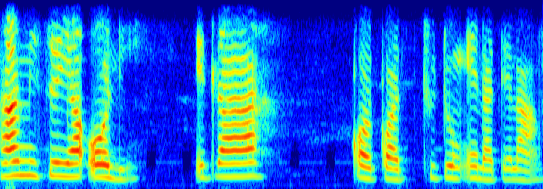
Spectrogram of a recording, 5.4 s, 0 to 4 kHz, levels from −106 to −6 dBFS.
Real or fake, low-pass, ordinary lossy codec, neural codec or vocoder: real; 3.6 kHz; Opus, 32 kbps; none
